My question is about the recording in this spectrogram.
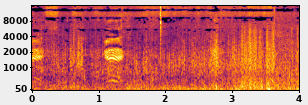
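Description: Wind buffeting the microphone as a steady low rumble, with one short voice-like call about a second in.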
